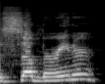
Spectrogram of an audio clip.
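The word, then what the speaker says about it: Sub-Mariner: The Submariner? That's how it's pronounced.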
